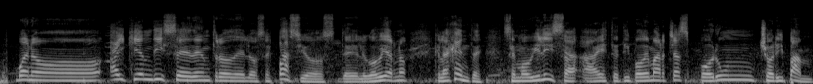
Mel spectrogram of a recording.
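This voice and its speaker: A man with a Rioplatense accent talks at a high pitch for a man and a fairly slow pace, with ordinary pitch variation, very even loudness and hardly any pauses. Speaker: comedic street reporter. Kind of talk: humorous street interviews. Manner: casual, joking.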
